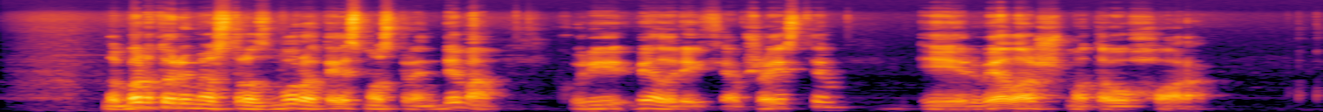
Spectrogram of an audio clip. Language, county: Lithuanian, Kaunas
